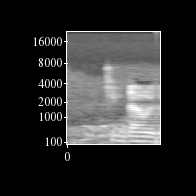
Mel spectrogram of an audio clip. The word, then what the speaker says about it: Qingdao: That's how they say it. Oh. Qingdao is the official pronunciation there.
